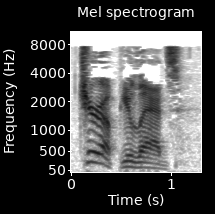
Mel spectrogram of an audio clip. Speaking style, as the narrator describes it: cried Colonel Talbot

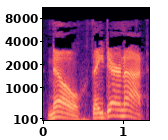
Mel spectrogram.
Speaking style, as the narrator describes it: shouted St

